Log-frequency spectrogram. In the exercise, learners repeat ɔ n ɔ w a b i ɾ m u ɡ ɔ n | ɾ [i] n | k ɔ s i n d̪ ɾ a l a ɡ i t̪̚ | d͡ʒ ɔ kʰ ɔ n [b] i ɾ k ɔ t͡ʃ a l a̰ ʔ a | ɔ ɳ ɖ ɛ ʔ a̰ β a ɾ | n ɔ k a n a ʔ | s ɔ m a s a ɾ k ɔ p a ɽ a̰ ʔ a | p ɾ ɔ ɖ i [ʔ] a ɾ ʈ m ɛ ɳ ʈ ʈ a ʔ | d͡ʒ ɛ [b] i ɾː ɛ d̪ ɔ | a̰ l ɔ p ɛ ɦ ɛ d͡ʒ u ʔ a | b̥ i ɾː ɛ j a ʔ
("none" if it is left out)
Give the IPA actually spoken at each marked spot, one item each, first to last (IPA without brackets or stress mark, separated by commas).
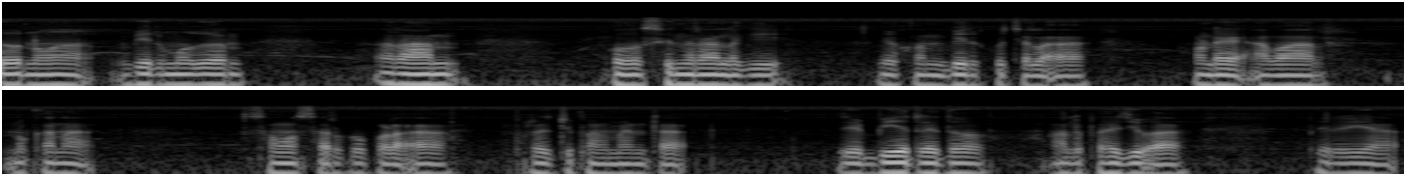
a, b, p, b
